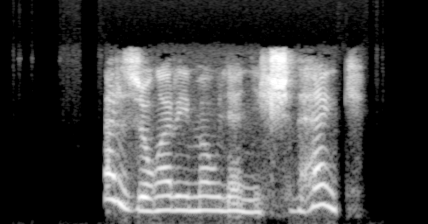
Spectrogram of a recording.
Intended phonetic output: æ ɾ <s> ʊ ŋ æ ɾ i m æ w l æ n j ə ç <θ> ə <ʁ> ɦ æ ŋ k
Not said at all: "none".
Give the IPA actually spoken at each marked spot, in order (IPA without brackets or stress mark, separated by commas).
z, ʃ, ð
